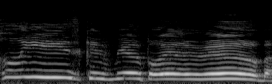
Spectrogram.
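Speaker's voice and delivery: very slow, drawn-out words spoken mid-yawn. Speaker planning a layout after too little sleep, yawning. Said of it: "Sorry, I'm yawning".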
